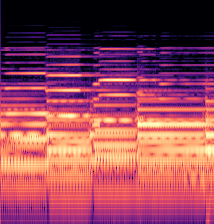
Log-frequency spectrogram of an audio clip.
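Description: Instrumental music: a melodica (melodion) holds a melody line over electric piano chords, the notes changing about every half second.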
